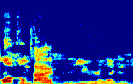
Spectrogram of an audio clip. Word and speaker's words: Local Thyme: It's called a pub called Local Thyme. Spelled like the like the herb, t h y m e.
